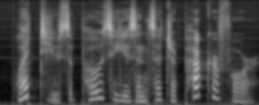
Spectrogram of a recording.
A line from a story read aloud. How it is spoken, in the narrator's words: whispered Jill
